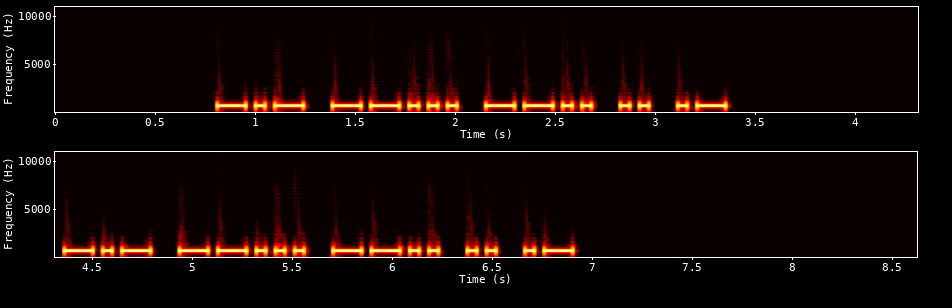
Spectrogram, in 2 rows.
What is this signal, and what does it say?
Morse code, heard as a keyed tone, about 25 wpm, 700 Hz. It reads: K7ZIA K7ZIA
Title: USA Call Signs - 5 Characters - Repeated 2x - 25wpm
